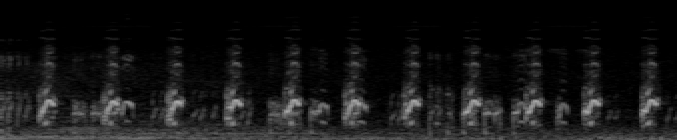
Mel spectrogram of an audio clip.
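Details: Lure for trapping white-breasted waterhens: evenly spaced rising call notes, each followed by a softer short echo note, about two per second.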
